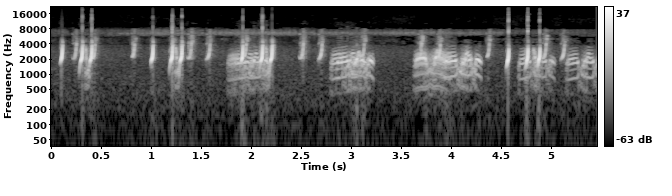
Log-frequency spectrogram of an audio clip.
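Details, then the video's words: Quail producing sharp high pips and longer rasping chatter phrases in alternation, over a thin constant high-pitched tone. "Batair ki awaz|quail sound"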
